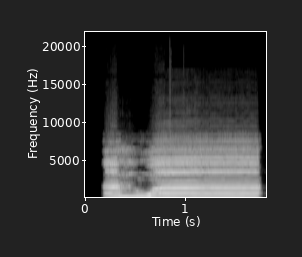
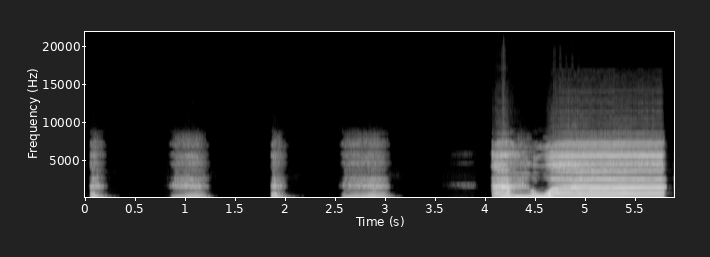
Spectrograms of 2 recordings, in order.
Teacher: Those two letters both come from the same general spot in the throat, which is the lower throat.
